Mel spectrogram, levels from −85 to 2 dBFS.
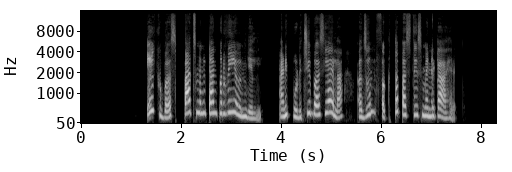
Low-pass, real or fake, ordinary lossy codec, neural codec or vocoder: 14.4 kHz; fake; none; codec, 32 kHz, 1.9 kbps, SNAC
